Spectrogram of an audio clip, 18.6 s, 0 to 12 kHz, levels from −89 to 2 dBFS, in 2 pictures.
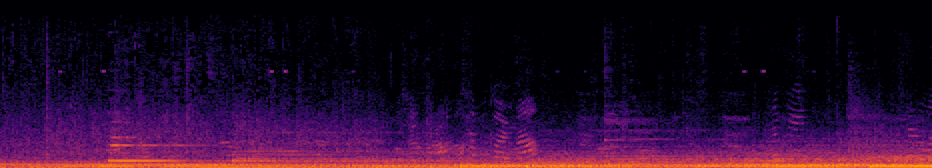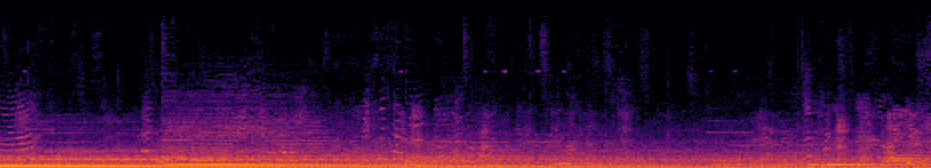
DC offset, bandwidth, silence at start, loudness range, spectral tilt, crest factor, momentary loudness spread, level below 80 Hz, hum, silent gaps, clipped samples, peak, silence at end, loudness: under 0.1%; 7.2 kHz; 0 s; 8 LU; -9.5 dB/octave; 14 dB; 9 LU; -34 dBFS; none; none; under 0.1%; -10 dBFS; 0 s; -26 LUFS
